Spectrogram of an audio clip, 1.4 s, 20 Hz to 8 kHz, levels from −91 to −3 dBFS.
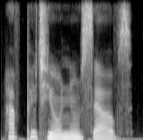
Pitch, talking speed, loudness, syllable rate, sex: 215 Hz, 165 wpm, -15 LUFS, 5.8 syllables/s, female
